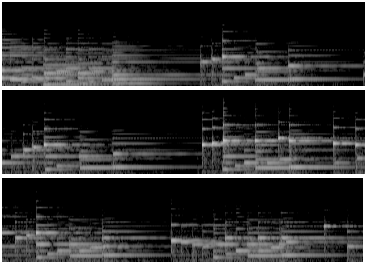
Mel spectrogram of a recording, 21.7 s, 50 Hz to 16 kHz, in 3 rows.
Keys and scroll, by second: 2.3 space, 3.6 space, 20.9 space.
